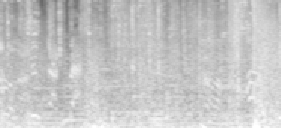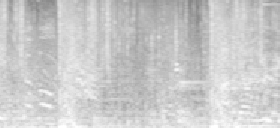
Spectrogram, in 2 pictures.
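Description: Dense gunfire from many shooters in the Western video game Call of Juarez: Gunslinger, rapid overlapping shots and thuds throughout, loud and busy, with sharper blasts standing out.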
